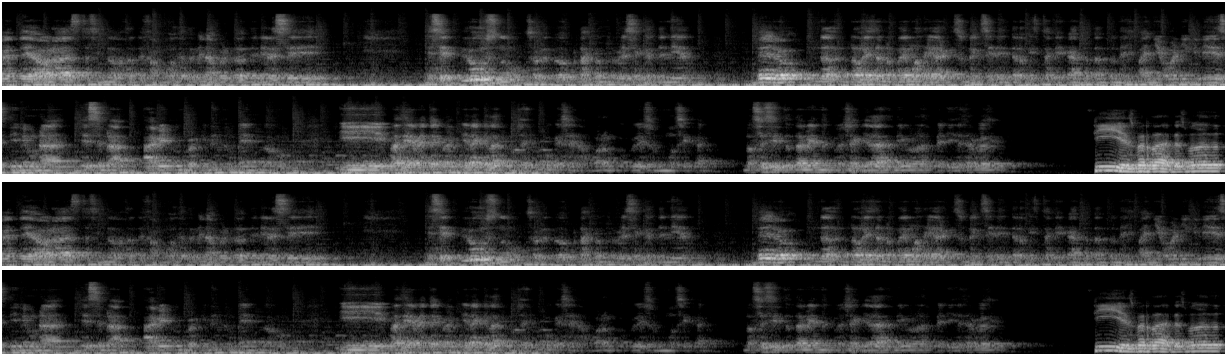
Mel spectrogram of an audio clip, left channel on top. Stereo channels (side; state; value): right; quieter; 4.3 dB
